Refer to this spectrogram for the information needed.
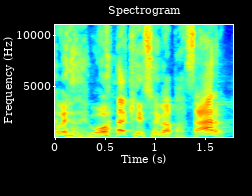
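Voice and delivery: knowing remark. Retold or imitated. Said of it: "tú dijiste".

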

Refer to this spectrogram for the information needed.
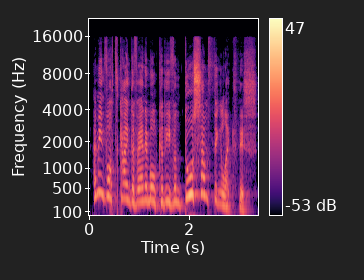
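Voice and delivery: high-pitched character voice, disbelieving; incredulous Eric. Acted. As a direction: ask it aghast, voice pitched well up. Plays Eric, appalled by the deaths.

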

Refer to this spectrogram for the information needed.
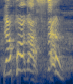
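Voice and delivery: loud high yell; taunting shout. Real, not acted. Taunting the opponent.

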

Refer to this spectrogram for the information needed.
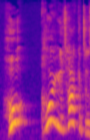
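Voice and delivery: high-pitched, indignant disbelief; incredulous challenge. Retold or imitated. Woman confronting her delusional boyfriend, high incredulous challenge. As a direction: demand it as if he has lost his mind.

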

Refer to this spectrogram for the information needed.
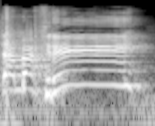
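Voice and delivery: high, gleeful cheer; high-pitched gamer celebration; excited call-out. Real, not acted. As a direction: cry out the move's name in triumph. Celebrates the move again.

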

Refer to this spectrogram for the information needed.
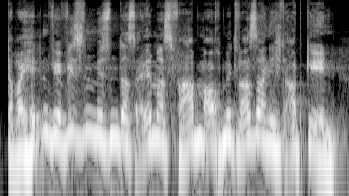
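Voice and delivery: high, exclaiming character voice; tricked elephant. A narrator's reading. Herd member sees through Elmar's joke, high exclamation.

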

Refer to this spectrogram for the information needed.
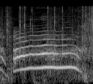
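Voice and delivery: loud, very high squeal; delighted scream. Real, not acted. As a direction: scream as the surprise sinks in. Screams at next gift.

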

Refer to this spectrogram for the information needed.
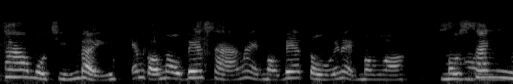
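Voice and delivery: ordinary delivery

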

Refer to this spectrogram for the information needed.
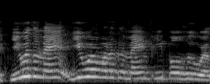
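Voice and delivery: high, loud mock outrage; indignant accusation. Acted accusation against betraying friend.

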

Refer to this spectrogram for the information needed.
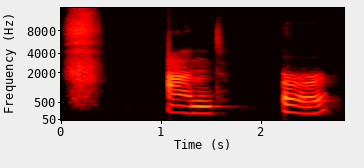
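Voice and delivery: "f" and "er" said apart as single sounds; separate sounds. Shown as a demonstration. Teacher breaking the second blend into parts. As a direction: pull "f" apart from "er".

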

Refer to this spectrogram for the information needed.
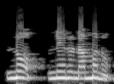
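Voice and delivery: a sharp, high and loud cry of refusal; loud shout. Acted. Wife shouts at husband before breaking down, loud and high. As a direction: shout it out, she won't believe him. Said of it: "అంటూ గట్టిగా అరుస్తూ".

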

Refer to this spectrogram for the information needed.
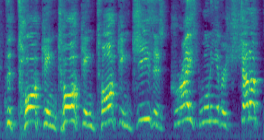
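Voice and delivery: high, exasperated rant; angry outburst. Acted. Assistant raging about his self-absorbed boss, angry. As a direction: explode in exasperation at his endless talk. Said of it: "he's quite angry".

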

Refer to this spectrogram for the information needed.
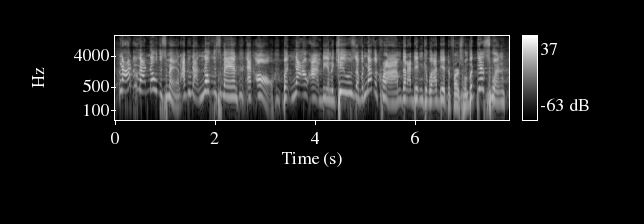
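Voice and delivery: high, loud, frantic denial; panicked protest. Retold or imitated. Wrongly accused new inmate, high panicked protest.

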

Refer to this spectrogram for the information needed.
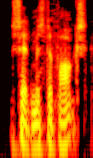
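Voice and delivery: usual speaking voice

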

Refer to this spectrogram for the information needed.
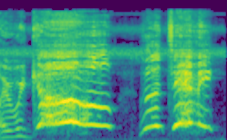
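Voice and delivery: very slow, high, loud; stretched-out hype yell; hyped shout. Real, not acted. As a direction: belt it out like a war cry. Hyped starting the run.

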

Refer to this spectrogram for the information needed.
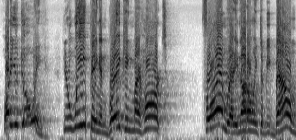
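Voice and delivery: high, loud, anguished apostle's plea; Paul pleading. Acted. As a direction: cry out as Paul to weeping friends. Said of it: "Then Paul replied".

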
